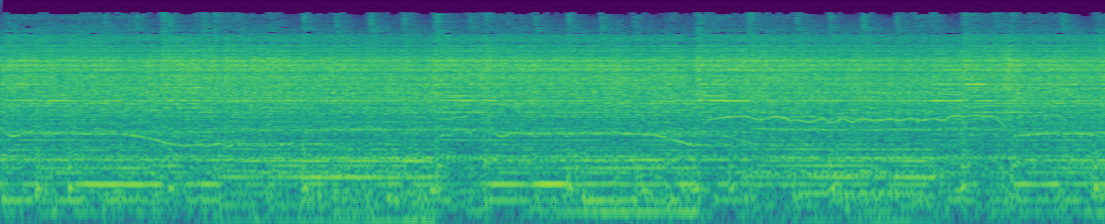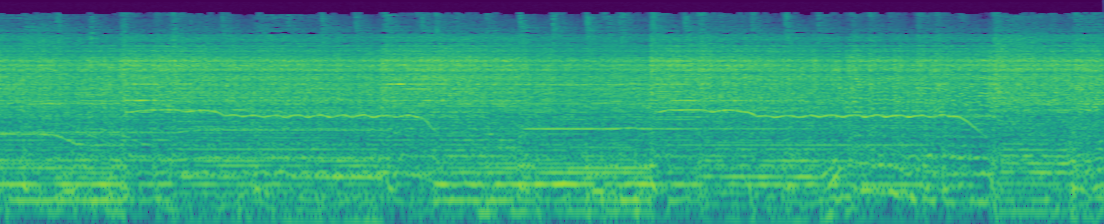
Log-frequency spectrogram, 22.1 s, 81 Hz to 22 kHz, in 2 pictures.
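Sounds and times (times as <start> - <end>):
electric guitar heavy rock riff: 0.0 - 22.0.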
